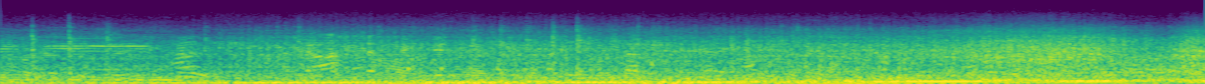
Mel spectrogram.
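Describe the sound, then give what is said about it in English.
Medium tanks roar into a military headquarters alongside trucks with troops, in a steady, loud wall of deep engine rumble and grinding mechanical noise that never lets up, with indistinct voices buried in the din. “You can hear the tanks roaring in now to the headquarters here, military headquarters.”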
